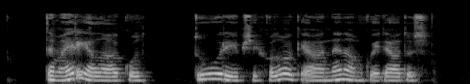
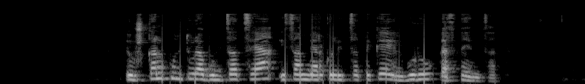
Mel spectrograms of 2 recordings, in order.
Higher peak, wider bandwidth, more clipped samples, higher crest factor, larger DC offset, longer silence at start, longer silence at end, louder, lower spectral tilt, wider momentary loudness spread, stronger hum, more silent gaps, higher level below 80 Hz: about the same, -8 dBFS vs -10 dBFS; about the same, 11.5 kHz vs 11.5 kHz; neither; about the same, 16 dB vs 16 dB; neither; second, 0.45 s vs 1.25 s; second, 0.45 s vs 0.9 s; about the same, -24 LUFS vs -26 LUFS; about the same, -5 dB/octave vs -4 dB/octave; about the same, 9 LU vs 7 LU; neither; neither; about the same, -64 dBFS vs -64 dBFS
